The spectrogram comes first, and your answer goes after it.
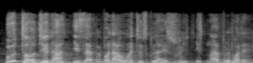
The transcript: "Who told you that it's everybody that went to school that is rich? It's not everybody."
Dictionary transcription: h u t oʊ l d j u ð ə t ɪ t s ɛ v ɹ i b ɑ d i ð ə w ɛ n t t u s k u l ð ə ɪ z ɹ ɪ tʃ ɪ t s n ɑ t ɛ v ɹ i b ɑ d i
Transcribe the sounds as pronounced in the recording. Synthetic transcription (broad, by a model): h u t oʊ l d j u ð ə t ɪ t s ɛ v ɹ i b ɑ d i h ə w ɛ n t t u s k u l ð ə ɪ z ɹ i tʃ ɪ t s n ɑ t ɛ v ɹ i b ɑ d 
